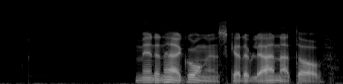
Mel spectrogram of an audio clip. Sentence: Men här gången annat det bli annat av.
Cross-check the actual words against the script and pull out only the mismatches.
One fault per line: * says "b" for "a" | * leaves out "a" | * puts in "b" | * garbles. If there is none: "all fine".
* puts in "den"
* says "ska" for "annat"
